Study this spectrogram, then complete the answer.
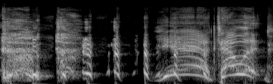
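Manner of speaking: very high-pitched, excited shout. Speaker on stage retells mom calling out, imitating mom's excited yell. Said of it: "She's like yelling, all excited".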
